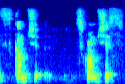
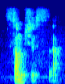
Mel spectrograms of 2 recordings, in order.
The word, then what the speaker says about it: sumptuous: And I keep getting scrumptious fur. Sumptuous fur. I won't be scrumptious, I'm just mispronouncing it. Sumptuous, thank you.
